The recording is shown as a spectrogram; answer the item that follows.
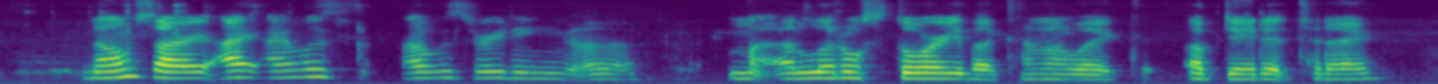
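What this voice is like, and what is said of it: Speaks with a noticeable accent. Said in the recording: “I like the way she says words. I know it's just her accent”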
